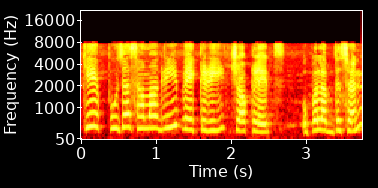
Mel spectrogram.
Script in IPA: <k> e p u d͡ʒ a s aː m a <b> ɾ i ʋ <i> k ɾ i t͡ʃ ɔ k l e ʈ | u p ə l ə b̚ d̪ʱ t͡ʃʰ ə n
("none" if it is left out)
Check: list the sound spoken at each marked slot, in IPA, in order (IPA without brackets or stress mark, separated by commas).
k, ɡ, e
